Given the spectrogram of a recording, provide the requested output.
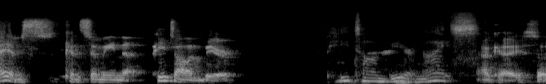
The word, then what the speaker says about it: Piton: you consuming i am consuming pita and beer piton beer nice okay so it's piton right okay yeah excellent and they have started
